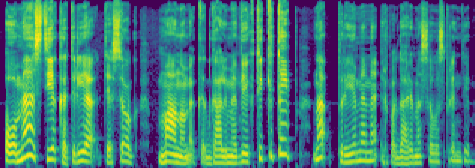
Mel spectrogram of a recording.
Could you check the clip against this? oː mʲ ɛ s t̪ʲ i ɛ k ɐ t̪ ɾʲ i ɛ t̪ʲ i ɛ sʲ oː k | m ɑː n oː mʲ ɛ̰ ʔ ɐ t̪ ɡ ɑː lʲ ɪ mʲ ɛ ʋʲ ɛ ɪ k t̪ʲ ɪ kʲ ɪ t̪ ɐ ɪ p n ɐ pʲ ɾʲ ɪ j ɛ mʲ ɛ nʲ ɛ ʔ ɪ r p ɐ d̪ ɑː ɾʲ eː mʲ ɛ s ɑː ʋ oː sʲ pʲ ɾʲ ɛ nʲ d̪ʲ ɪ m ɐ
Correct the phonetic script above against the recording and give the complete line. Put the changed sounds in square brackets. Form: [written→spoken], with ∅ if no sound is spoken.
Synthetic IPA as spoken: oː mʲ ɛ s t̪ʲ i ɛ k ɐ t̪ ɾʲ i ɛ t̪ʲ i ɛ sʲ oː k | m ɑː n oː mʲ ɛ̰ [ʔ→k] ɐ t̪ ɡ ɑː lʲ ɪ mʲ ɛ ʋʲ ɛ ɪ k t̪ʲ ɪ kʲ ɪ t̪ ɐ ɪ p n ɐ pʲ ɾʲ ɪ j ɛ mʲ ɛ [nʲ→mʲ] ɛ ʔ ɪ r p ɐ d̪ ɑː ɾʲ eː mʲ ɛ s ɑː ʋ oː sʲ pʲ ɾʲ ɛ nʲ d̪ʲ ɪ m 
